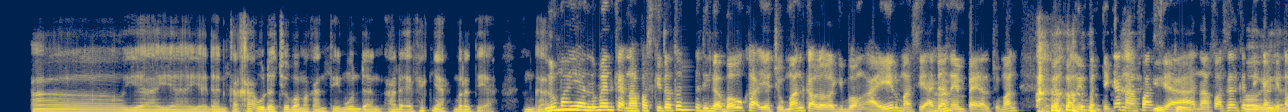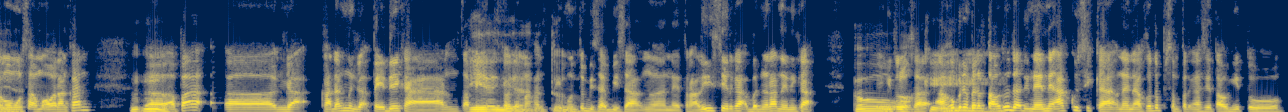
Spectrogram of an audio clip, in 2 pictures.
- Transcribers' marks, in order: drawn out: "Aw"; other background noise; chuckle
- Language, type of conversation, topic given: Indonesian, podcast, Aroma masakan apa yang langsung membuat kamu teringat rumah?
